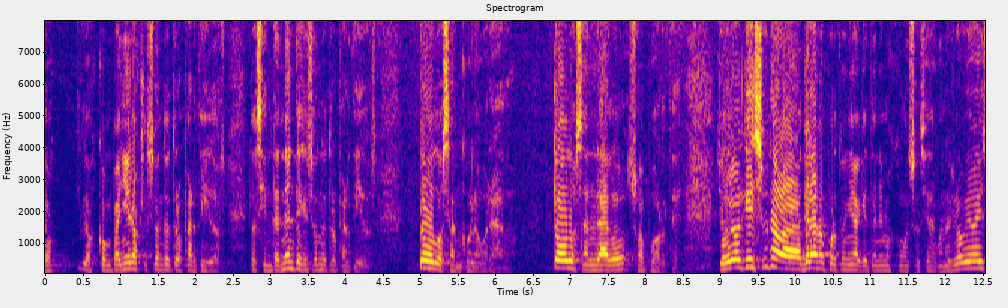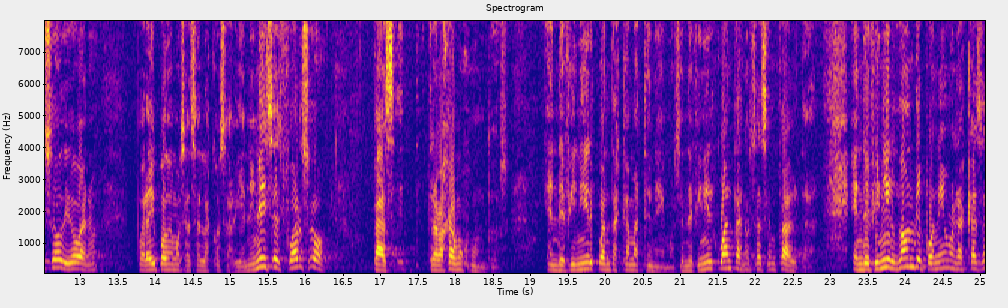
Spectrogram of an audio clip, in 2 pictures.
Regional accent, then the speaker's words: Argentina; en mi Argentina no hay diferencias. Somos todos argentinos, argentinas, argentines

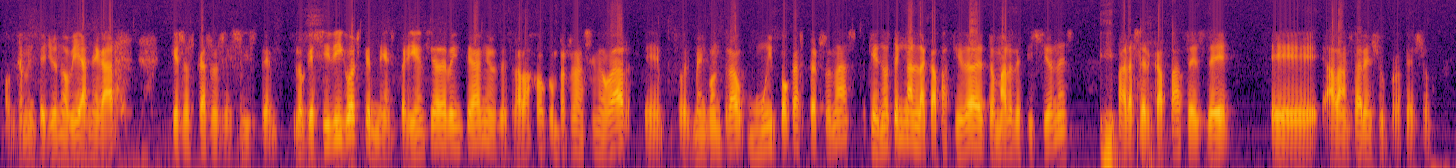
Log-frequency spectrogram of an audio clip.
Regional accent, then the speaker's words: Madrid, Community of Madrid, Spain; born there; Yo que nací en Madrid, pero que … que es un apellido muy catalán, y con esa mezcla que tengo

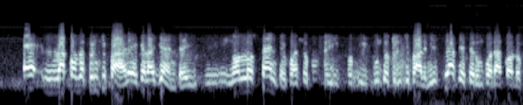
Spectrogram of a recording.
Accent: Senegal; now in Verona, Italy; sono del Senegal.

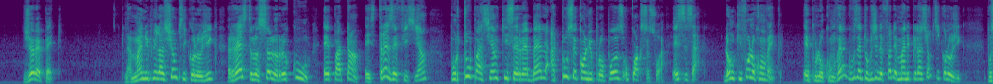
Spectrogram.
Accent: Gabon; Le bois bandé, on ne trouve ça que chez nous au Gabon là-bas.

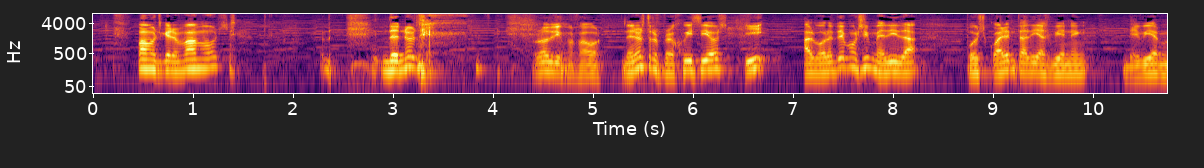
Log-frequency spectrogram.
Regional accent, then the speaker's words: Luarca, Asturias, Spain; eso lo aprendí en Luarca, donde nací.

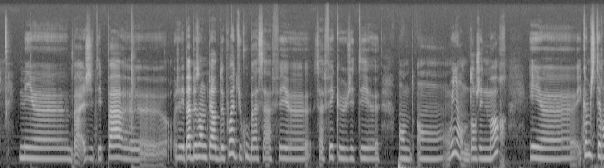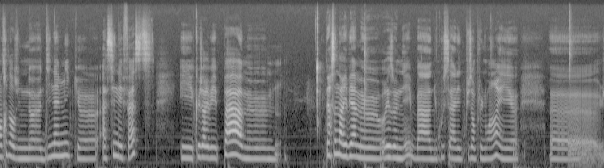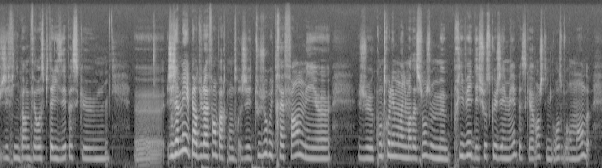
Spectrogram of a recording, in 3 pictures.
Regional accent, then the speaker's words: Angers, Pays de la Loire, France; j'ai 17 ans aussi et je viens de Angers en Maine-et-Loire.

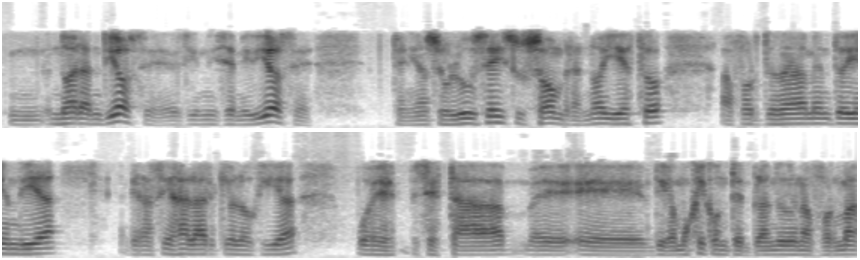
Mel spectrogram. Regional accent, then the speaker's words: Canary Islands, Spain; esta noche, además, soy como embajador de Canarias, fuera de Canarias

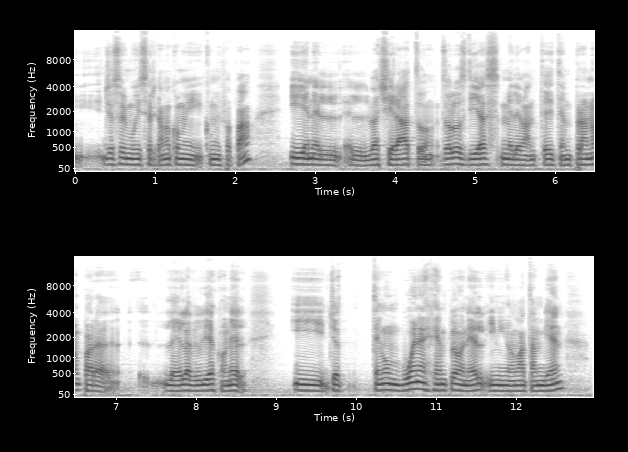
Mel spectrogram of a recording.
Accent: Los Angeles, California, United States; Spanish is a second language; Yo soy de Los Ángeles, California. Hijo de pastores. Ahora mi papá es director de un albergue y... Pues yo no crecí hablando español

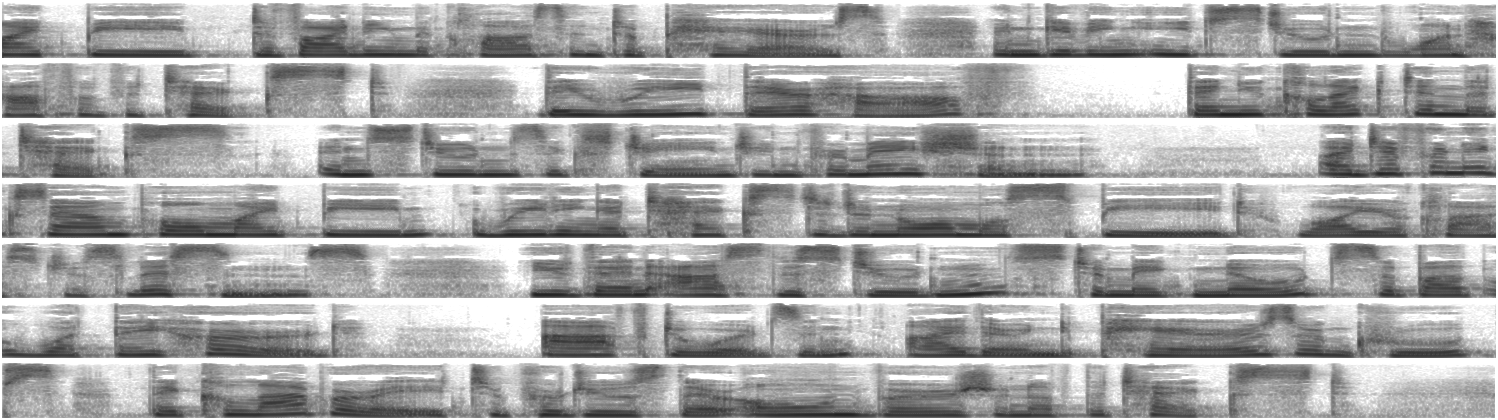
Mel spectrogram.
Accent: Canada; now in Germany; I'm originally from Canada and have been teaching English in Germany for 21 years

